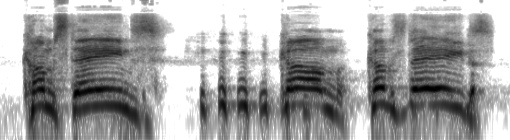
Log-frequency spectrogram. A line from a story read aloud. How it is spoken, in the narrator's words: yelling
